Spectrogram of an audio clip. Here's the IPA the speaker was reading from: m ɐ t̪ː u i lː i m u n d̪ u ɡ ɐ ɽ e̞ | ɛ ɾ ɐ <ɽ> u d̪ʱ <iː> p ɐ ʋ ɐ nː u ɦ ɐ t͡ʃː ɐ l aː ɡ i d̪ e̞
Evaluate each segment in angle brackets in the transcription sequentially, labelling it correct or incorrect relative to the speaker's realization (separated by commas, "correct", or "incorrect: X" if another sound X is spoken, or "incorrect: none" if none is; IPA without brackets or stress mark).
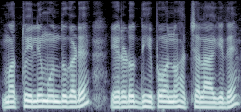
correct, correct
